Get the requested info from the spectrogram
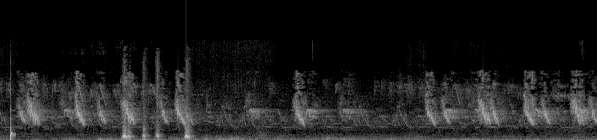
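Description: House sparrows give bright, short chirps in loose runs about every half second, with a few sharp knocking clicks near the start.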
